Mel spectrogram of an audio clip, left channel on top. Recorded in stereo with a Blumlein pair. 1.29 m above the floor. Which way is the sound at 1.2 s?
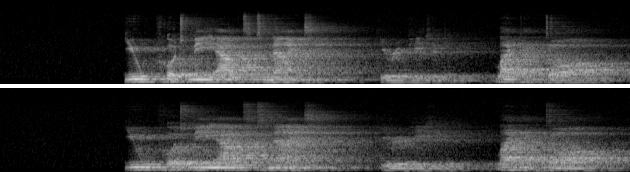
25° left.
